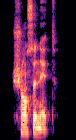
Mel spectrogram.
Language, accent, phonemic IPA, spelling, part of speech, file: French, France, /ʃɑ̃.sɔ.nɛt/, chansonnette, noun, LL-Q150 (fra)-chansonnette.wav
- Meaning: chansonnette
